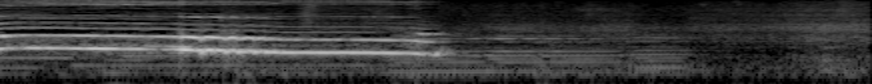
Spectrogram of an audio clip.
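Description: Yorkshire Terrier howling along to a TV theme tune: one long howl that swoops up at its start, holds, sags slowly in pitch and breaks off a little over two seconds in. The tune's held notes go on faintly underneath and fade out soon after.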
